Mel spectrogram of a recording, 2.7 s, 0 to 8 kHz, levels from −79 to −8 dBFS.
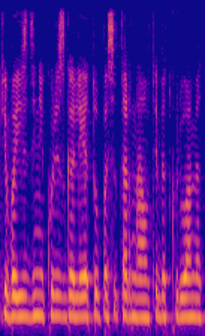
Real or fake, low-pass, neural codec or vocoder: fake; 7.2 kHz; vocoder, 44.1 kHz, 128 mel bands, Pupu-Vocoder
